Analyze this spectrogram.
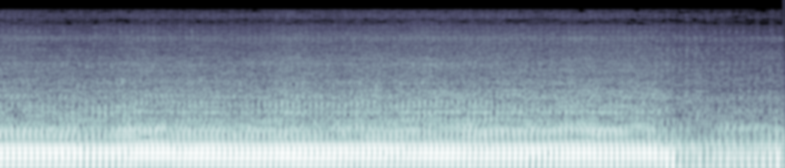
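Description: A motorcycle engine chugs steadily and drops in pitch near the end.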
